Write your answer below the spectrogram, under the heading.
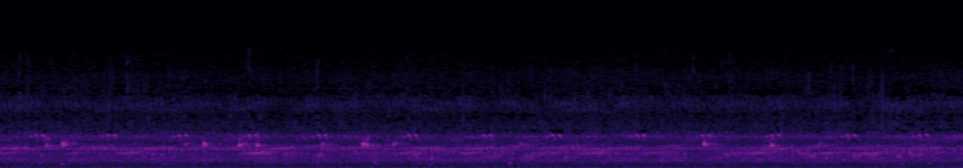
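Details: Lakeside frog chorus, many animals calling at once; a continuous high buzzing trill runs throughout, punctuated by brief bright clicks at irregular intervals, with no wind, water or voices standing out.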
